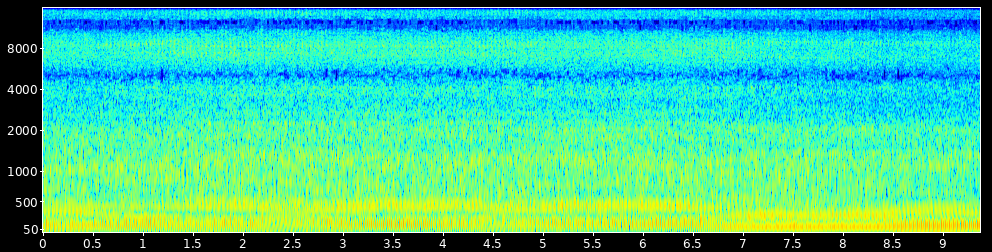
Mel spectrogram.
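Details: Craftsman 7.25 lawn mower engine, after its carburetor was cleaned because it had been run out of gas. It had run rough for about five minutes after being cleaned with WD-40 instead of carb spray. Here the drone is steady and even with no misses or surging, so it is running normally.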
